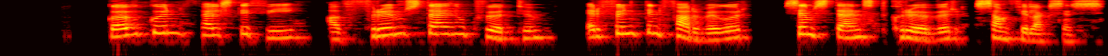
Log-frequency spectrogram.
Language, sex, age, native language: Icelandic, female, 40-49, Icelandic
